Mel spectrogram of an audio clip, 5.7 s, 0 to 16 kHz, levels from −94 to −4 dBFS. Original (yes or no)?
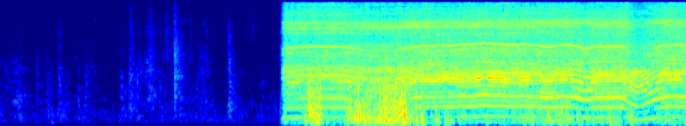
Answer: yes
